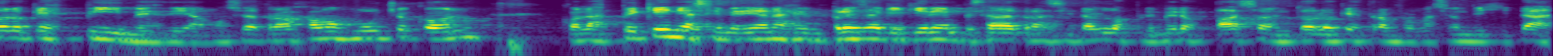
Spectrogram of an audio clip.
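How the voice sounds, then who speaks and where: The speech comes at a very fast pace with hardly any pauses and ordinary pitch variation, against noticeable background noise. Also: man. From Argentina, eastern Córdoba province. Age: 30s. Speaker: engineer and university lecturer. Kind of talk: webinar lecture. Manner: hesitant, many fillers.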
